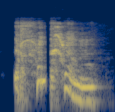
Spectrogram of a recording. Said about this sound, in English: I hope the coughing will stop. I'm asking Archangel Michael to have that tickle. There's still a little tickle cough that comes, even though I'm feeling much, much better over all everything.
